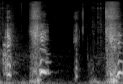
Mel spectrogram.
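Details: A cute, high-pitched "anime-style" sneeze.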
